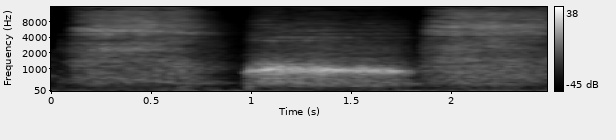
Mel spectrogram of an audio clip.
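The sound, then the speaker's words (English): Three big, forceful breaths in a row: a rushing inhale, a louder exhale with a hoarse, tonal edge, then another rushing inhale. Strong and airy, with no talking. “bro, I'm like taking massive deep breaths.”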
